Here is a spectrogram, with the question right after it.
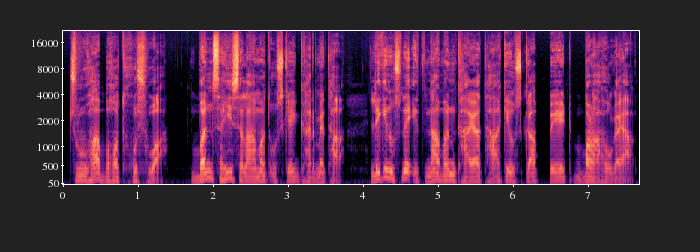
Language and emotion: Urdu, neutral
